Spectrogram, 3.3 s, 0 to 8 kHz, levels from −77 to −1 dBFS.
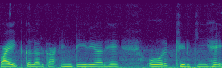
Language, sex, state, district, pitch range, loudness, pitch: Hindi, female, Bihar, Saran, 200-220 Hz, -19 LUFS, 210 Hz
